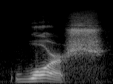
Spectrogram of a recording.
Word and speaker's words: wash: Or if we're going to go down that path, and I live in this this part of the country where it is pronounced this way. Warsh. There's like a mysterious R in wash.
